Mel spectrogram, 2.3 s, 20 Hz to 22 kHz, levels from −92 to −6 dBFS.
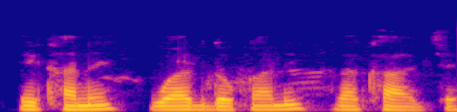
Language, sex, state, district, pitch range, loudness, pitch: Bengali, male, West Bengal, Jalpaiguri, 120-130 Hz, -19 LUFS, 125 Hz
